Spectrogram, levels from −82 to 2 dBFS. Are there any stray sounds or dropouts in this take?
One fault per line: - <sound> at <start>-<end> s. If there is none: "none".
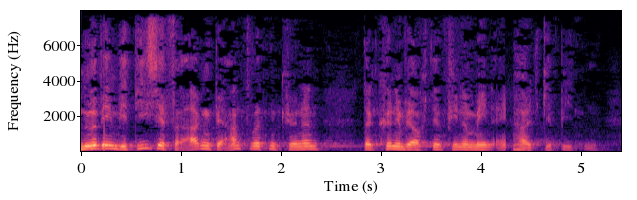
- dropout at 4.2-4.3 s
